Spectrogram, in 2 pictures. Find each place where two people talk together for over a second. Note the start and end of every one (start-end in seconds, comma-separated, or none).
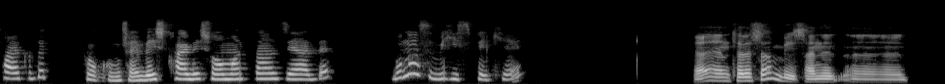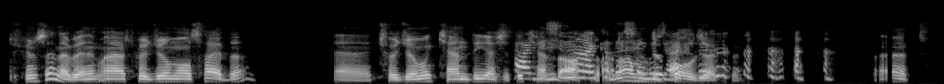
14.6-16.6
